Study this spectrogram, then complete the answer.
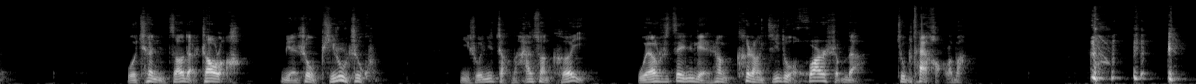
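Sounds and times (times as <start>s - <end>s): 
speech: 1.3s - 3.8s, 4.6s - 9.7s
forceful coughing: 10.9s - 11.9s.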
